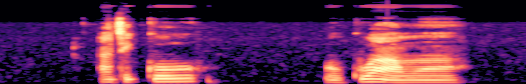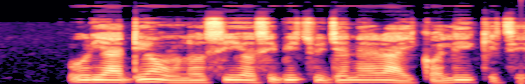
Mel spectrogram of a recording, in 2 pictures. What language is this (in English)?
Yoruba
